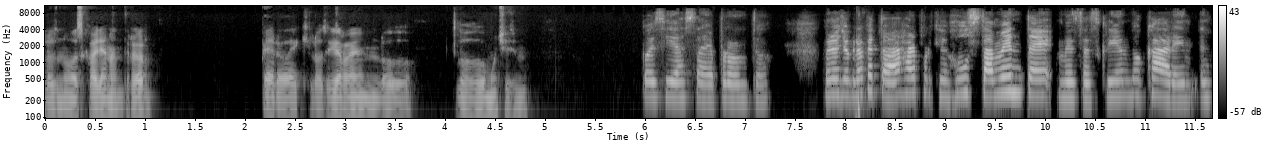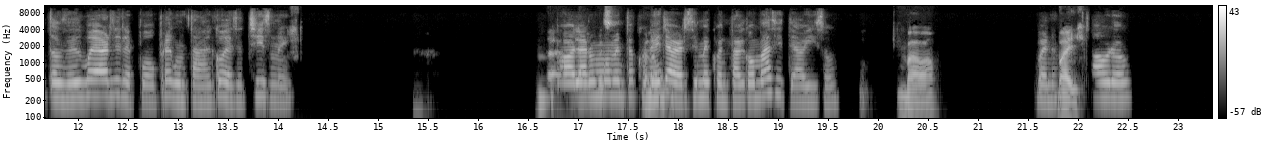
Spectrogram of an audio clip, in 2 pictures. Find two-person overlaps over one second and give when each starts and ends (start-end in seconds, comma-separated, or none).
16.7-17.9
